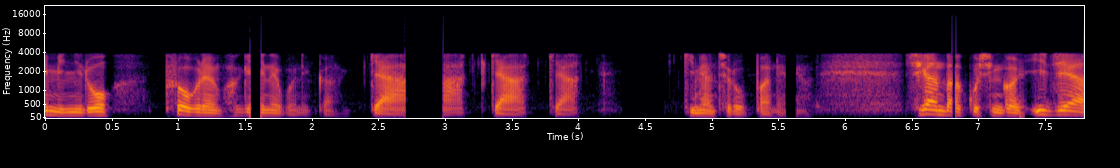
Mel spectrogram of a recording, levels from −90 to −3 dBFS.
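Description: Blocks of digital silence appear at 1.54 to 1.62 s, 2.70 to 2.99 s, 4.33 to 4.64 s, 5.55 to 5.64 s and 6.80 to 6.83 s. In each, the audio drops straight to silence and returns with no fade. The two 85 ms holes match in length, which fits a 4096-sample output buffer that was not refilled in time. The longer gaps, about 290 ms and 313 ms, are clear holes in the speech, and the 29 ms one is a short pop.

Packet loss with pitch repetition follows at 7.31 to 7.34 s. Roughly 30 ms of audio, likely a single packet, went missing, and the receiver filled the gap by repeating the last pitch period while fading it down. Because the gap is so short, the repeated cycle never fades to silence. It is heard as a brief, slightly buzzy sustain before normal sound resumes. The band stays within the telephone limits of the G.711 line, about 250 Hz to 3.7 kHz.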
